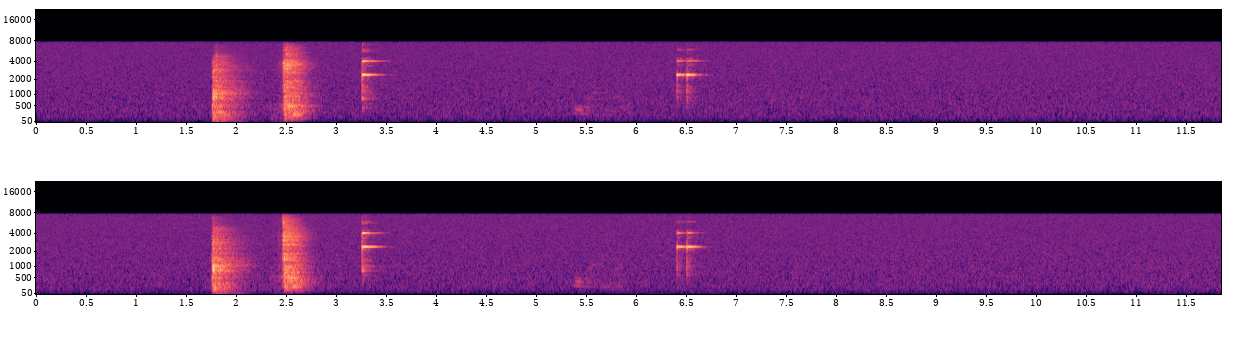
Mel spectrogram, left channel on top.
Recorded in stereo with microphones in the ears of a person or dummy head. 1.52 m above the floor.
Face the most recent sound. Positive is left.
turn(degrees=-10)  # may be behind; listen again after turning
